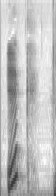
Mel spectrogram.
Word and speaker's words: Icke: And it's a new play by, am I pronouncing this right, Robert Icke? – Yes.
